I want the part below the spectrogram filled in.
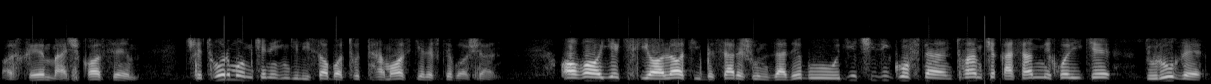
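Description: A man's voice: a little high, lively intonation, no echo, voice pushed up. A male narrator voicing a worldly middle-aged prince who coaxes and persuades, on a tinny lo-fi radio recording. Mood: coaxing. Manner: coaxing, persuasive.

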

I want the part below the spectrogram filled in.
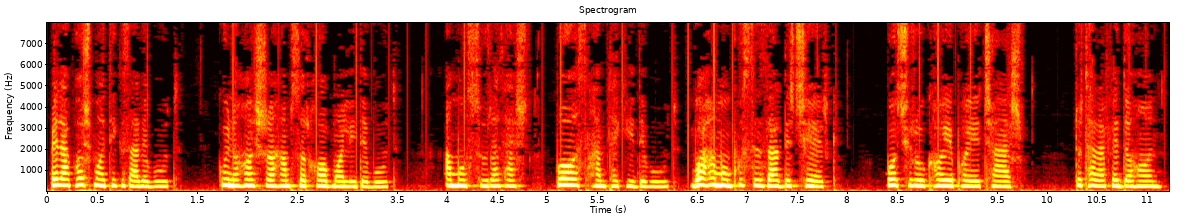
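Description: A woman reading a story aloud in a measured narrating voice, speaking dialogue within the tale. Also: sits high, steady tone, mellow, dry recording. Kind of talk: audiobook narration.

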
